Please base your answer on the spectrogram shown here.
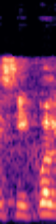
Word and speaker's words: SQL: इसके अलावा डेटाबेस का एक सॉफ्टवेयर है माई सीक्वल के नाम से।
